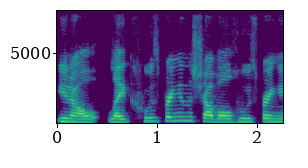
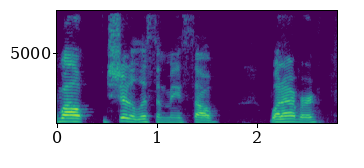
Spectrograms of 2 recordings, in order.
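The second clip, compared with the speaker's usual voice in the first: full-on sassy, attitude-laden tone; 2 semitones lower than usual. Voicing a spirit's reply during a reading: imitating someone being sassy. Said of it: "so she feels really sassy".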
